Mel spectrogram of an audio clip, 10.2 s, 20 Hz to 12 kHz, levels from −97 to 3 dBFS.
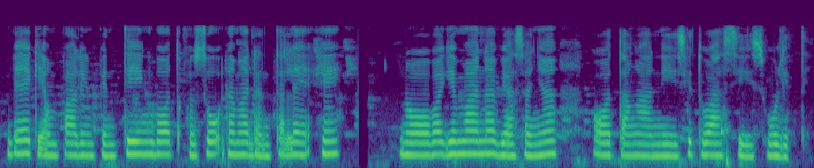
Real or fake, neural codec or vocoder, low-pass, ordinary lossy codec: real; none; 7.2 kHz; none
